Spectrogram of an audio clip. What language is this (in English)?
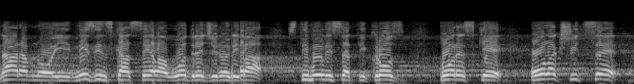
Serbian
